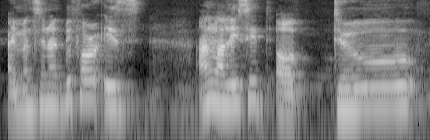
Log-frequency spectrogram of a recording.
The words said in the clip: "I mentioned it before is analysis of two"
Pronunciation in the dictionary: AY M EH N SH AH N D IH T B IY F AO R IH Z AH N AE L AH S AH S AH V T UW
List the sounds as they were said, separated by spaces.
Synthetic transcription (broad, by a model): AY M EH N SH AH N IH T B IY F AO R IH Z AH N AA L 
